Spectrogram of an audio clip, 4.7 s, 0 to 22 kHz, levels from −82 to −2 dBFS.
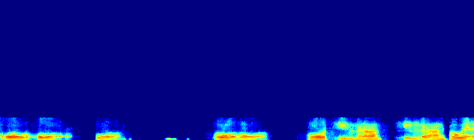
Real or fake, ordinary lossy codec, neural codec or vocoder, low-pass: fake; AAC, 24 kbps; codec, 16 kHz, 1 kbps, FreqCodec, smaller model; 3.6 kHz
